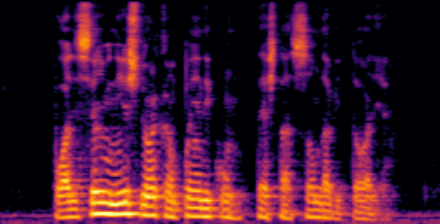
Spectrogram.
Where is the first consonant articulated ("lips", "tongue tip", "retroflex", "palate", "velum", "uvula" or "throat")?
lips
